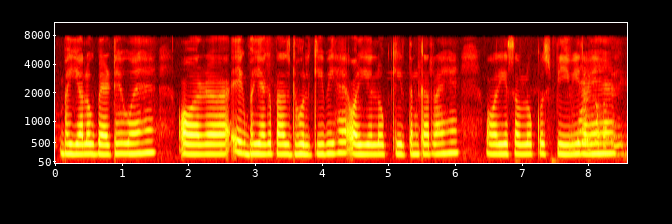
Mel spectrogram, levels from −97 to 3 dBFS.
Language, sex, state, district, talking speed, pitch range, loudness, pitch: Hindi, female, Madhya Pradesh, Bhopal, 205 wpm, 230-240 Hz, -16 LUFS, 230 Hz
